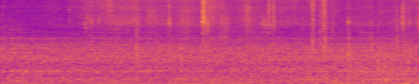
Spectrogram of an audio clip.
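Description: Car driving slowly, its engine and road noise a steady low hum heard from inside the cabin.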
